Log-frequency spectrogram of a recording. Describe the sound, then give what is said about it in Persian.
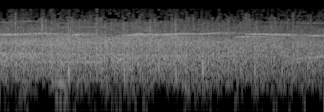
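A studio audience applauds with dense, steady clapping that stays loud and even from start to finish. “ببین چه حال کردن بابک تماشاگرا تو برنامه امروز، حالا هیچ کس نتونست انقدر به وجدشون بیاره بلندشن وایسن براش دست بزن.”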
